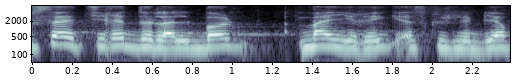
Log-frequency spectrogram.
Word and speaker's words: Maïrig: Et tout ça est tiré de l'album Maïrig. Est-ce que je l'ai bien prononcé? Maïrig, ouais, très bien.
